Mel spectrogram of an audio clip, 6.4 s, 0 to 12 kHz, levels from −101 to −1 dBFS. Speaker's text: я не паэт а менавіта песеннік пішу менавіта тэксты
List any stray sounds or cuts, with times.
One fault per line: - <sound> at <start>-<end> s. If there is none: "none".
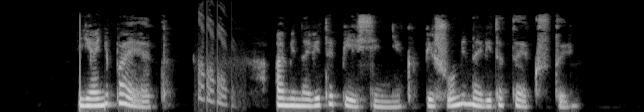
- chirp at 2.0-2.4 s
